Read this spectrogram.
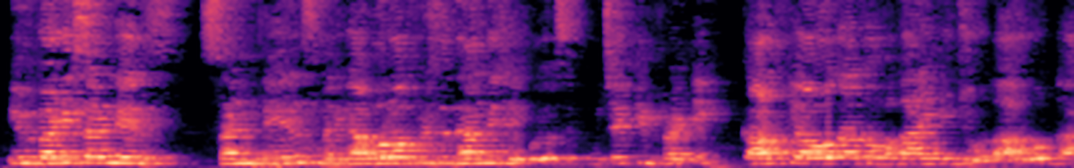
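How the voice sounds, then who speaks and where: A man's voice: very high voice, slight background noise. A man teaching a grammar lesson to a class. He keeps repeating points and quizzing the students. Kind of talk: classroom lecture. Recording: very echoey room, mic far off.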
